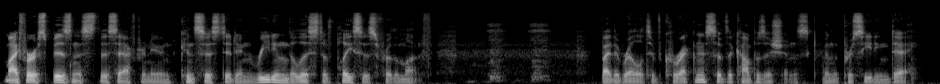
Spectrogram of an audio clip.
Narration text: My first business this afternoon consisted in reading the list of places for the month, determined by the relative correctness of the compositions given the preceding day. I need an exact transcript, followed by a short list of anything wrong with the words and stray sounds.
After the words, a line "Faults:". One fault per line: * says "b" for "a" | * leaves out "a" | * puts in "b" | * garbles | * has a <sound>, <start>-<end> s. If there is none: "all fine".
My first business this afternoon consisted in reading the list of places for the month, by the relative correctness of the compositions given the preceding day.
Faults:
* leaves out "determined"
* has a sniff, 4.6-5.7 s
* has a dropout, 8.1-8.2 s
